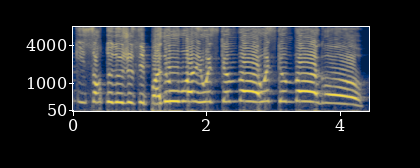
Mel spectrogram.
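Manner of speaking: high, loud ranting impression; Matt se fait des films impression. Imitating a YouTuber ranting about Marseille, loud high rant. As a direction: rant high and loud like a fed-up football fan. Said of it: "Je peux également imiter Matt se fait des films".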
